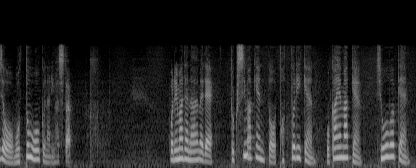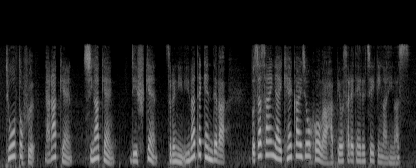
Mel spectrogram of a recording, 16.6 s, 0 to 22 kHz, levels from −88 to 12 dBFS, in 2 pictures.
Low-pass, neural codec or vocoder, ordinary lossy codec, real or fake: 7.2 kHz; codec, 16 kHz, 0.5 kbps, X-Codec, HuBERT features, trained on LibriSpeech; none; fake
